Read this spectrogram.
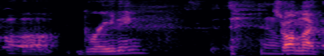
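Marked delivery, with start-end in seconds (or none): none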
